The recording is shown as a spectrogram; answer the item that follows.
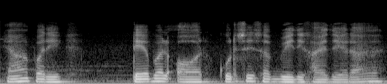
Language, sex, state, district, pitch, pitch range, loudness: Hindi, male, Jharkhand, Ranchi, 120 Hz, 115-130 Hz, -17 LUFS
